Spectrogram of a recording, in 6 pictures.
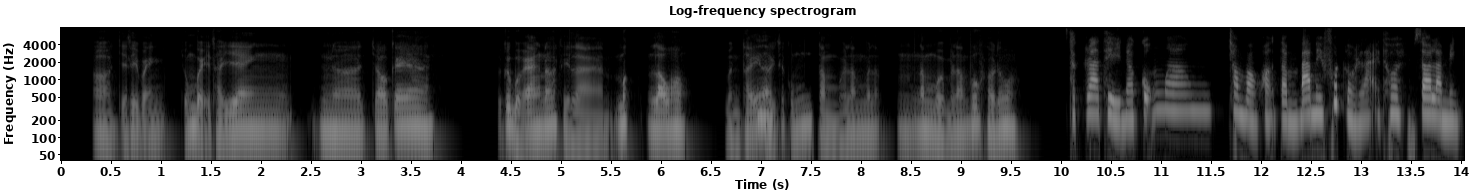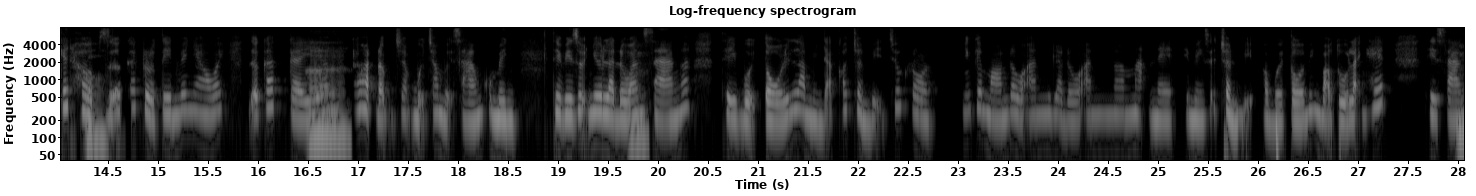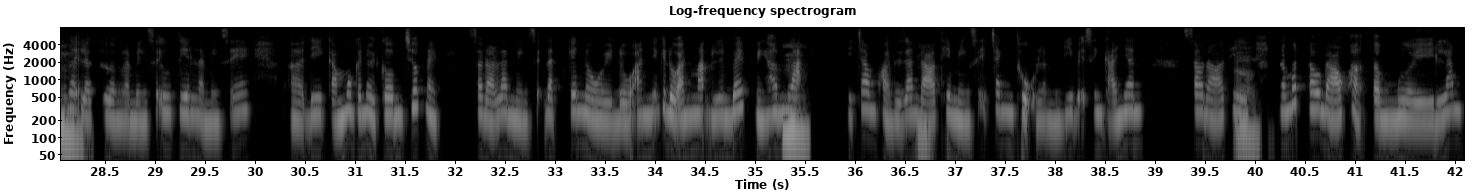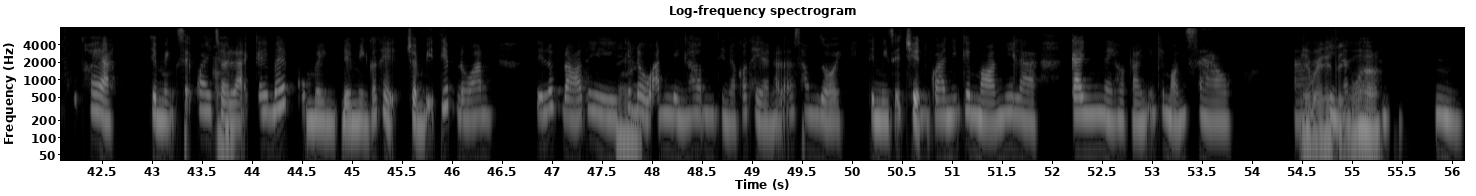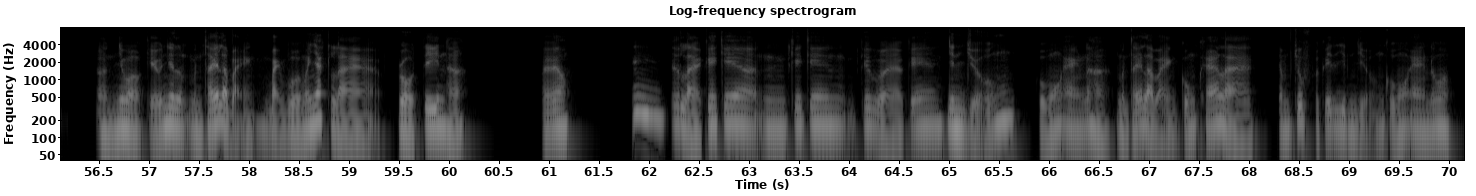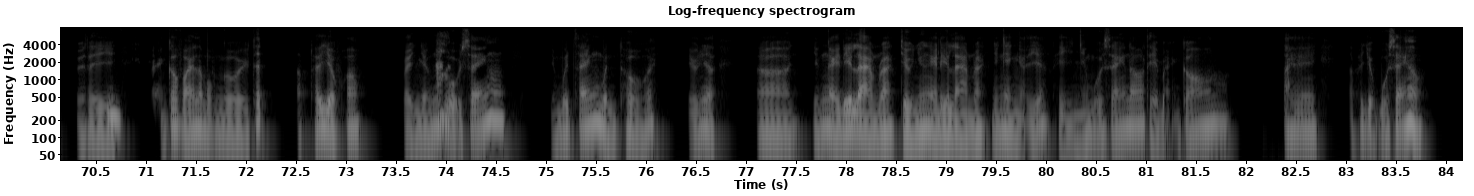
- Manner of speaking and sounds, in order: tapping; in English: "routine"; in English: "protein"; other background noise
- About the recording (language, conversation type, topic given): Vietnamese, podcast, Bạn có những thói quen buổi sáng nào?
- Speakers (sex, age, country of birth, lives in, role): female, 25-29, Vietnam, Vietnam, guest; male, 25-29, Vietnam, Vietnam, host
